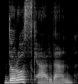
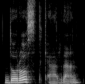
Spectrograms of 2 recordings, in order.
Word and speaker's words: درست: درست کردن, right? We're stressing the last syllable of درست. درست کردن.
